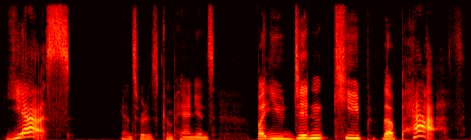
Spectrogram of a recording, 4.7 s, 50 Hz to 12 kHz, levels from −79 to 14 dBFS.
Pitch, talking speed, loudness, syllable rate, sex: 215 Hz, 125 wpm, -21 LUFS, 3.8 syllables/s, female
